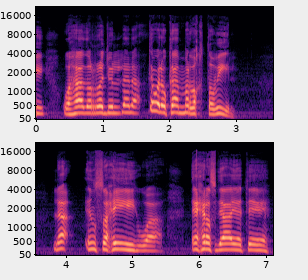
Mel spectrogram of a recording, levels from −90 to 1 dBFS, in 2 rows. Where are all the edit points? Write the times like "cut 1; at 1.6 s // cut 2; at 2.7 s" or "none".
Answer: cut 1; at 1.3 s // cut 2; at 1.7 s // cut 3; at 2.3 s // cut 4; at 6.2 s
